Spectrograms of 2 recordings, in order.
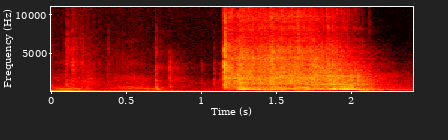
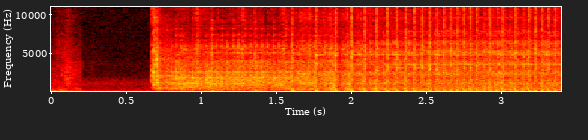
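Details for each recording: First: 1988 Dixon ZTR 311 zero-turn mower with Briggs & Stratton 11HP engine, won't start: a second-long rough whirring of the starter with no firing, then spin-down; the starter wants to crank but isn't turning the engine over; starter Bendix drive fault. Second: 1988 Dixon ZTR 311 mower with a Briggs & Stratton 11HP engine, after full restoration and carburetor needle adjustment (seated, then opened 1.5 turns): catches within a second and settles into a fast, even run with no misses or surging. Normal running.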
